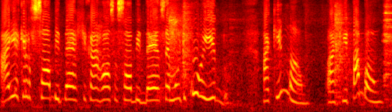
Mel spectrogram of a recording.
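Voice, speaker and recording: With noticeable background noise, a woman with an extremely high voice speaks at a moderate pace, her intonation lively and her loudness very even. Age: 60s. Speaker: waste picker. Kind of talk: interview.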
